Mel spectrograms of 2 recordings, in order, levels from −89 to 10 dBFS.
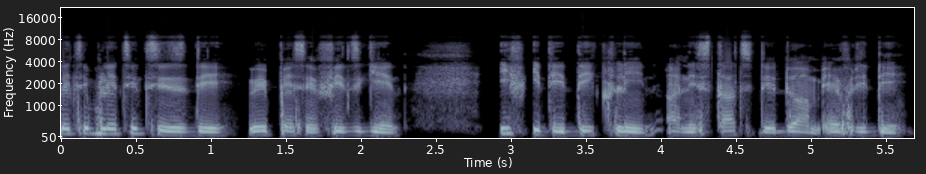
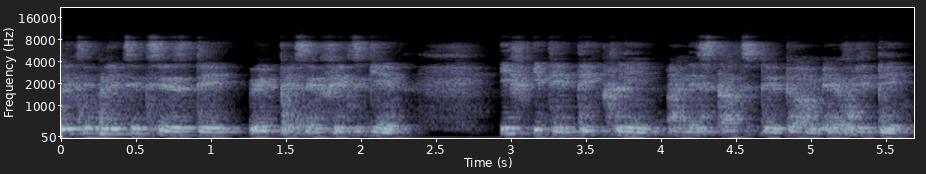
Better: first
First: none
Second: room echo; dies away in 0.3 s

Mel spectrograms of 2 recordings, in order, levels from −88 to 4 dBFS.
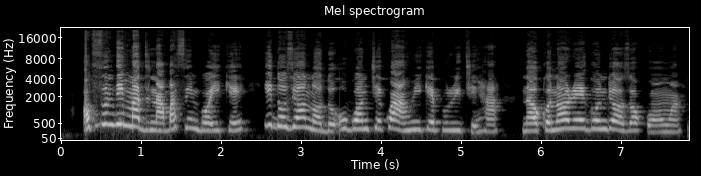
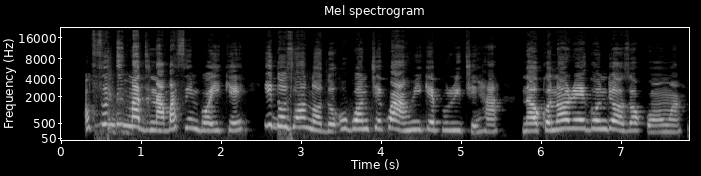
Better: first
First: none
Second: noise reduction (neural mask model DeepFilterNet 3)

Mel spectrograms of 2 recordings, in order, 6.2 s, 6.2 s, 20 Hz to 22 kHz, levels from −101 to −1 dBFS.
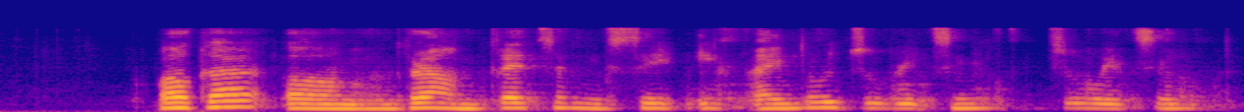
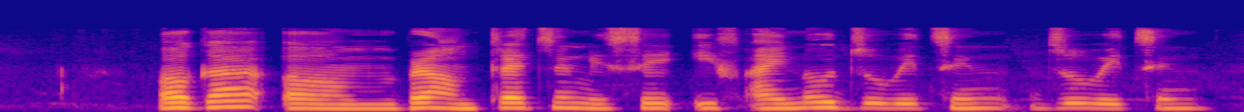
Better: second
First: noise reduction (neural mask model DeepFilterNet 3)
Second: none

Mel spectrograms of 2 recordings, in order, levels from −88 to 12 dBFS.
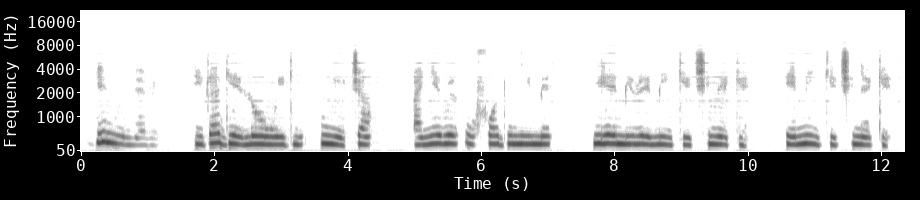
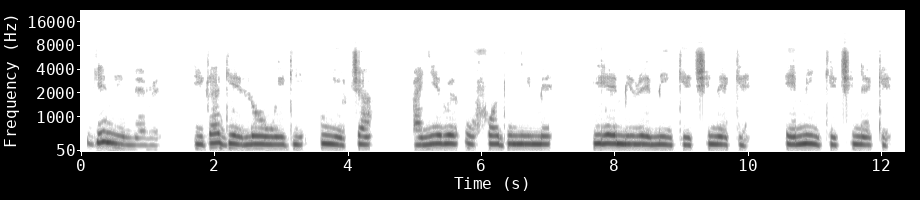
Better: second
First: noise reduction (neural mask model DeepFilterNet 3)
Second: none

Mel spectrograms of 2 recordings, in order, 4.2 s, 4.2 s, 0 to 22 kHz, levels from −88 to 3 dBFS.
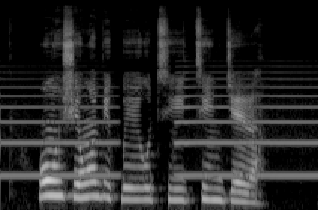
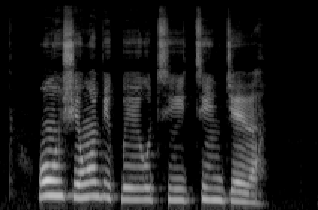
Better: second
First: background sound (Trumpet); 15 dB below the speech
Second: none

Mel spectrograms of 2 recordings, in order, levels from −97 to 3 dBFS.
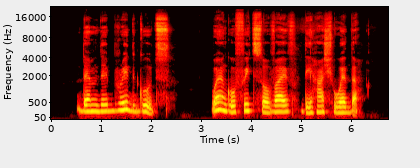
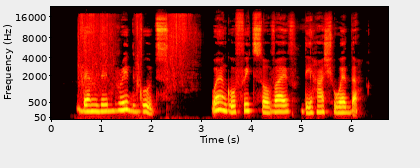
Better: first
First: none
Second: noise reduction (classical method log-MMSE)

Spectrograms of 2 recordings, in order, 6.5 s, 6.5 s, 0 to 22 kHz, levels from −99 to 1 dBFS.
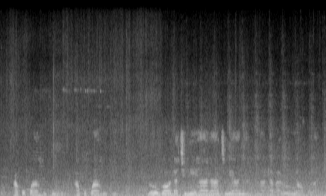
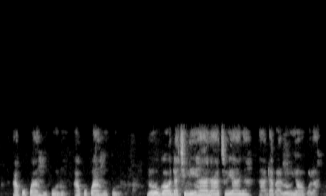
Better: second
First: background sound (Bicycle); 6 dB below the speech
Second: none

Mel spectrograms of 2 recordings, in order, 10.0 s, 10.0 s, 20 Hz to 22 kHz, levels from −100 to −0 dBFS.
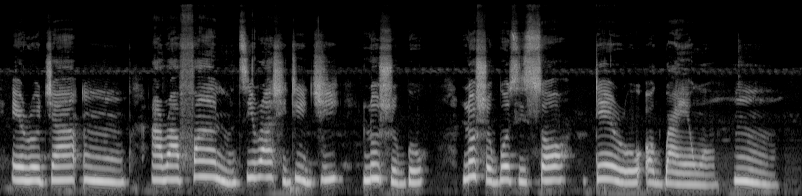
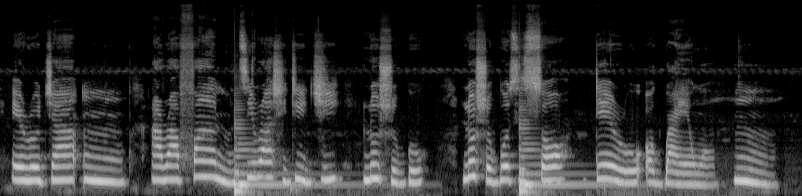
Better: first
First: none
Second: background sound (Bowed string instrument); 6 dB below the speech

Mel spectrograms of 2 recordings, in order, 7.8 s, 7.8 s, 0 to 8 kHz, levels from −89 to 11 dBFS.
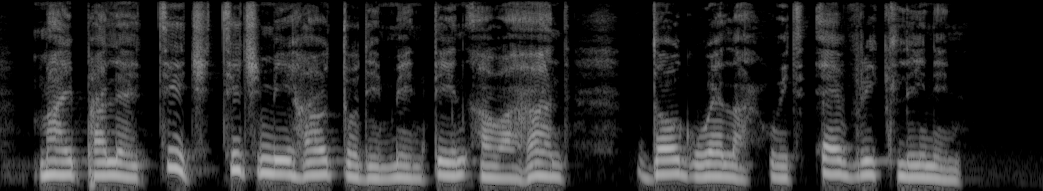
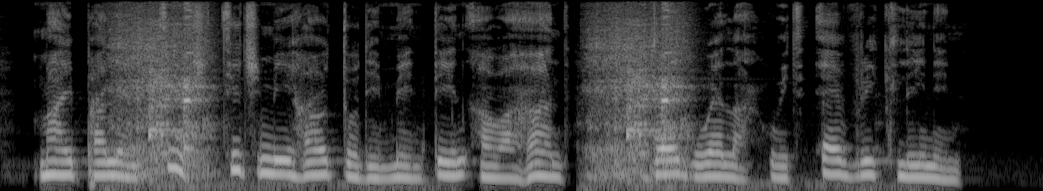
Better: first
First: none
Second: background sound (Dishes, pots, and pans); 6 dB below the speech

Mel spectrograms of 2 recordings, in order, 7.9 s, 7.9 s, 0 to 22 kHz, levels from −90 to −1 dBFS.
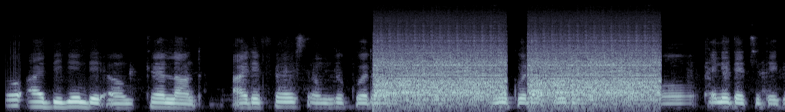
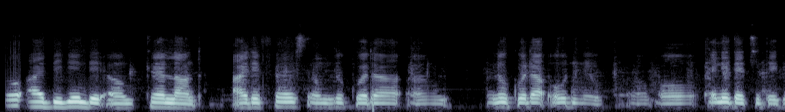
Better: second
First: background sound (Mechanisms); 4 dB above the speech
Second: none

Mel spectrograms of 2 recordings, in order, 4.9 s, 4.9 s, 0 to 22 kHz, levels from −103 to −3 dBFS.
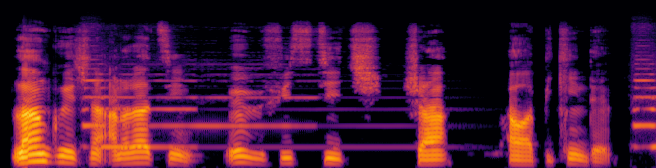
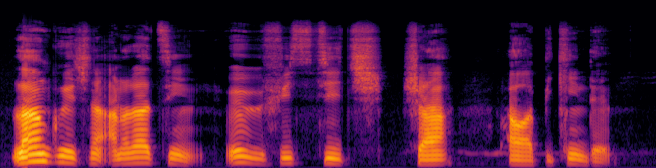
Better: second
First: noise reduction (classical method spectral subtraction)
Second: none

